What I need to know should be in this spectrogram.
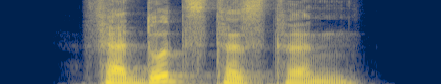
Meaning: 1. superlative degree of verdutzt 2. inflection of verdutzt: strong genitive masculine/neuter singular superlative degree
- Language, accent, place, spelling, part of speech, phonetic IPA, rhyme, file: German, Germany, Berlin, verdutztesten, adjective, [fɛɐ̯ˈdʊt͡stəstn̩], -ʊt͡stəstn̩, De-verdutztesten.ogg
